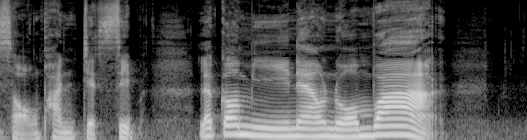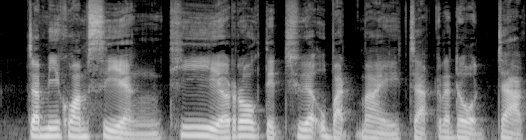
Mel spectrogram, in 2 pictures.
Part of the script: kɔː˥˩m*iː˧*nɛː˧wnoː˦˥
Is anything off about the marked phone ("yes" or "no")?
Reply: no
